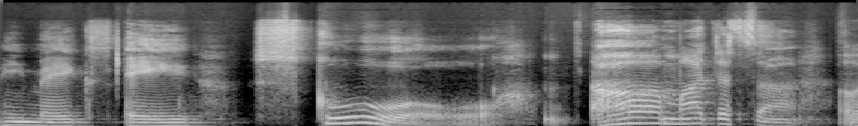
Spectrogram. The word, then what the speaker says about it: madrasa: And he builded in it a midrasha. No. Midrasha. Madrasa. So he journeys there and he makes a school. Oh, madrasa.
